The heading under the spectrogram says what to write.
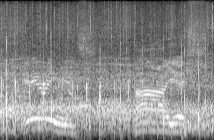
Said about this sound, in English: Clap, please, ladies and gentlemen. Here he is.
